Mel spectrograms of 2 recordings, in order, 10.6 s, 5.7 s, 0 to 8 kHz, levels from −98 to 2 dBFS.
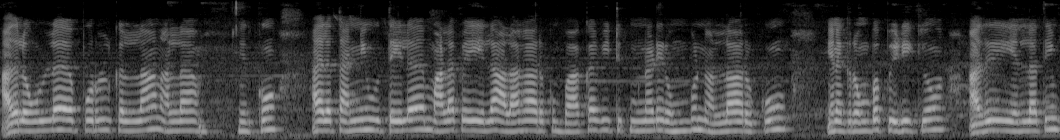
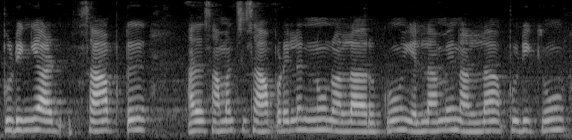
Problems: none marked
